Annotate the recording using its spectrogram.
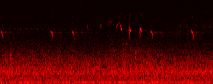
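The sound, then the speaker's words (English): A wild bird sings in a quick series of short, high chirps, a dozen or so in rapid succession, somewhat faint over a steady wash of outdoor background noise. “They're getting excited. I think there's some wild birds coming in. I hear a song of a wild bird.”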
